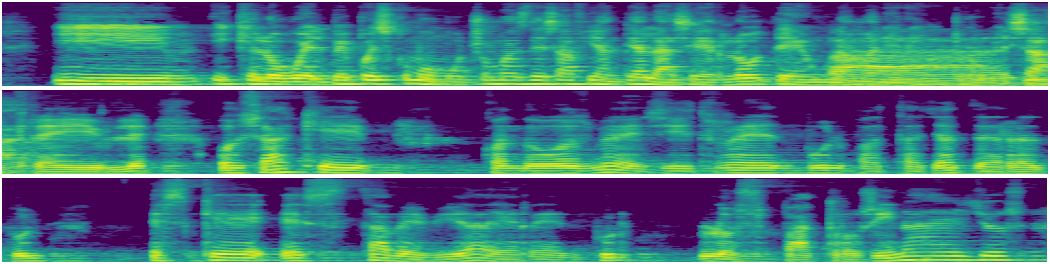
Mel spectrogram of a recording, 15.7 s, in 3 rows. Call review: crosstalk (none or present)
present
